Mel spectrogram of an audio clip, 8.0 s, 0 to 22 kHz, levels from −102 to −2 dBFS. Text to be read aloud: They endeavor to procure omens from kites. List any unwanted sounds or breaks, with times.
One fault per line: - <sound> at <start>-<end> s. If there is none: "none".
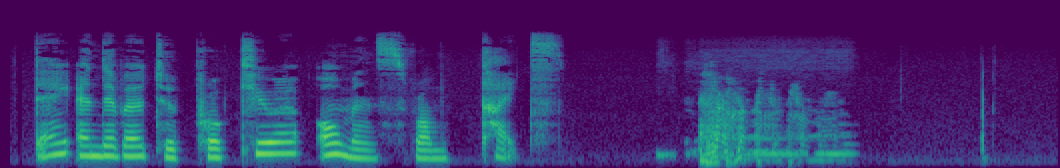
- throat clearing at 4.9-6.5 s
